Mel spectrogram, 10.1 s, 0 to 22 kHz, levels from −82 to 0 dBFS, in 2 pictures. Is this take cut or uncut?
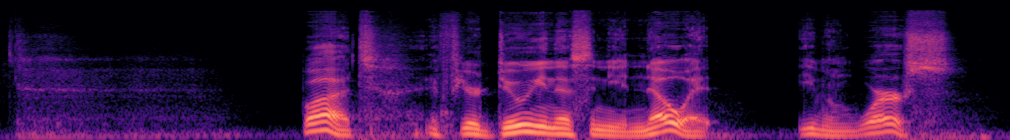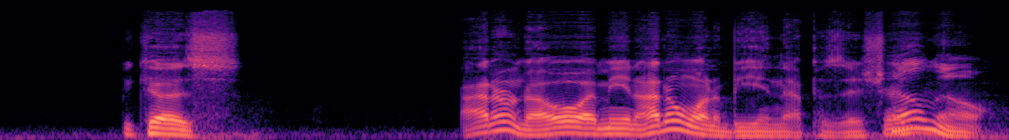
uncut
